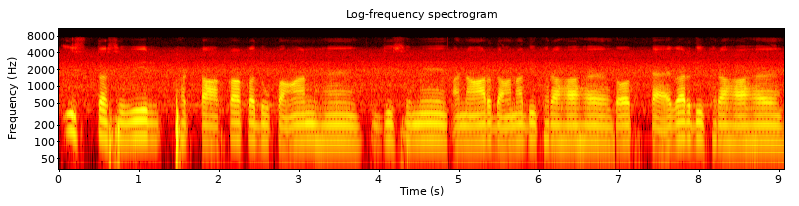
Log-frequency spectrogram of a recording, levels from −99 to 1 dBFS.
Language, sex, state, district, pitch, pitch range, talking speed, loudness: Hindi, male, Maharashtra, Dhule, 105 Hz, 100-110 Hz, 105 wpm, -28 LUFS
